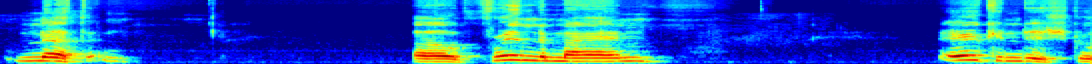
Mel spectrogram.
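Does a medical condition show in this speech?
Yes: cerebral palsy; wheelchair user.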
